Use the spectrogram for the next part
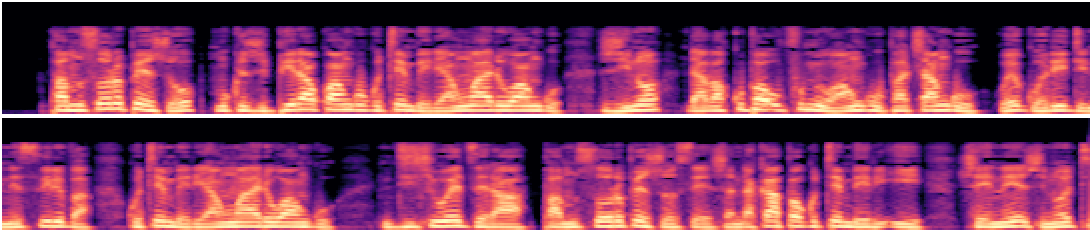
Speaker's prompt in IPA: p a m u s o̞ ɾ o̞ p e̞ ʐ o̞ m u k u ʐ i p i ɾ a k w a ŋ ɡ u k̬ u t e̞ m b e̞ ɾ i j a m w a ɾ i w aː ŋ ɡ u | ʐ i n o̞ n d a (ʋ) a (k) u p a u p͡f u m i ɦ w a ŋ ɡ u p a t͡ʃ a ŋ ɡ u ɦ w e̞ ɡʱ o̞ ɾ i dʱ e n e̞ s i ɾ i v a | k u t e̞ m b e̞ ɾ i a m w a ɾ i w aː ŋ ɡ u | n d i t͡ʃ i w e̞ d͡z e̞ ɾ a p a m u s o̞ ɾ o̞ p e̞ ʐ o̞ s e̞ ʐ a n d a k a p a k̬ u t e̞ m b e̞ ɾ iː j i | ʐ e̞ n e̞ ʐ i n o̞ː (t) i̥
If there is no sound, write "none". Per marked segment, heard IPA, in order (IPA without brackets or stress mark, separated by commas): ʋ, k, t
